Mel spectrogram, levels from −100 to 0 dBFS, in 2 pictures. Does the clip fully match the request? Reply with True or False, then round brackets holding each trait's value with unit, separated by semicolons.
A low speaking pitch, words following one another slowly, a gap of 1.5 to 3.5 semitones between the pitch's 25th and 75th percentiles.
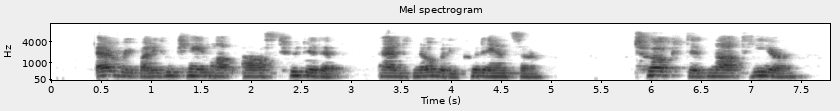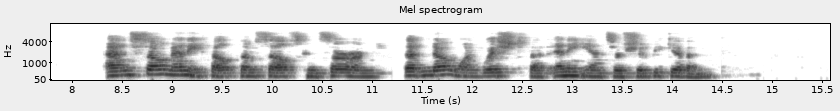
False (165 Hz; 125 wpm; 2.5 semitones)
